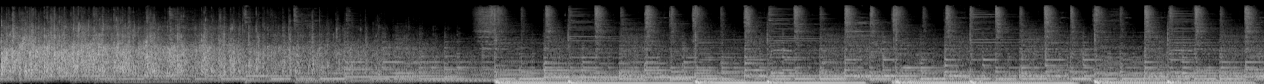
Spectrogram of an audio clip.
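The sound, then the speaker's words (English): Dense, steady applause from an audience for two participants at the close of an event fills the first few seconds, then fades as upbeat music with a thumping bass line and crisp percussion takes over. “Please give both our participants a hearty round of applause.”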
